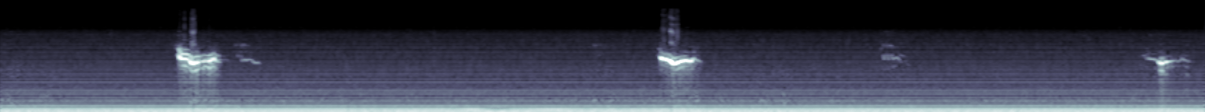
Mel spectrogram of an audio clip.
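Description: Three short bird chirps, the first two loud and the last fainter, over a steady electrical hum.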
